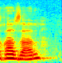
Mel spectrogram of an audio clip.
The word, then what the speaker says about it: ghazal: It's a GH, which is much like Khalid, which you so beautifully pronounced and illuminated. So it is hard to pronounce. It's just a matter of knowing what we're striving for. It's really not a G, but it is. You have to soften it a little bit, almost like you're saying a J.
